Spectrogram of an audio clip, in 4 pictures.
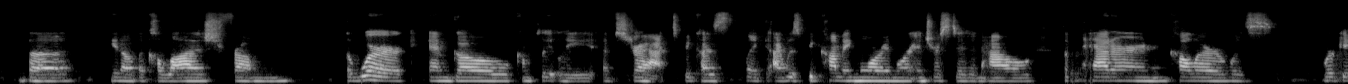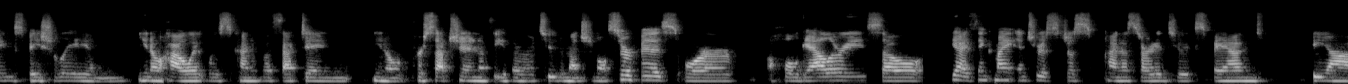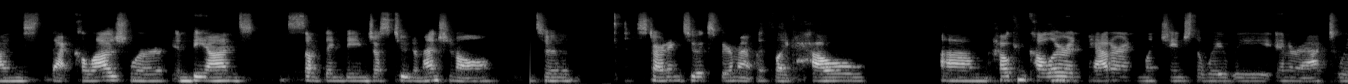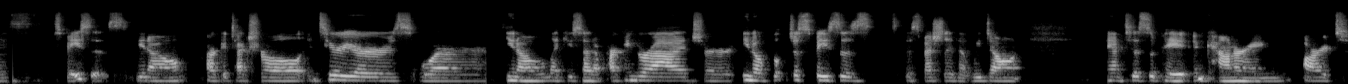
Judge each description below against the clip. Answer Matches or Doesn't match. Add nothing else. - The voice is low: Doesn't match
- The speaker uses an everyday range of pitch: Doesn't match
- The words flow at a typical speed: Doesn't match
